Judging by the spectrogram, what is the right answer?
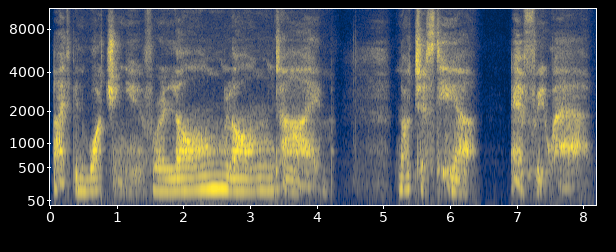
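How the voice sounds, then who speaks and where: A woman performs an obsessive man lurking in the shadows of a suspense story. He speaks in a soft, breathy whisper, slowly and intimately. His tone is commanding yet gentle, and full of menace. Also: mid-range voice. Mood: calm, menacing. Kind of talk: suspense audiobook character.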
